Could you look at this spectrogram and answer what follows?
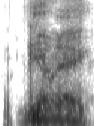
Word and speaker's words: Viognier: Pine Ridge Chenin Blanc and how do you pronounce that? Viognier? Viognier.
